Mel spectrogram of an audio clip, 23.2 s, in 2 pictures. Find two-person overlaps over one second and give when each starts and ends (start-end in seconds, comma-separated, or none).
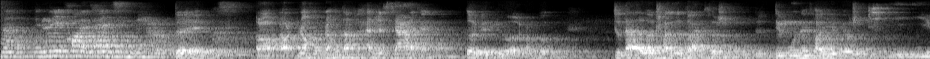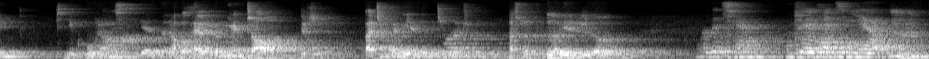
none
